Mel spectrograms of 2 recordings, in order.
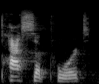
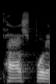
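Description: First: The word is said with three syllables. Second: The word is said with two syllables. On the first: The speaker calls it wrong. "I did say passaport" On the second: The speaker calls it right. "instead of saying passport"

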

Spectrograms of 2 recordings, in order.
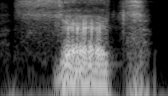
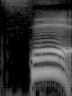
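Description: First: It is said in a growling metal voice. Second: It is said in a normal voice.

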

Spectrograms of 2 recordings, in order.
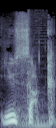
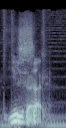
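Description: First: Each syllable is articulated with exaggerated care. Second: The syllables are said in a relaxed, plain way. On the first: The speaker calls it wrong. "you're over enunciating the. It's because you're going" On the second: The speaker calls it right. "Just say Woo-suk"

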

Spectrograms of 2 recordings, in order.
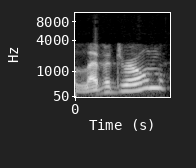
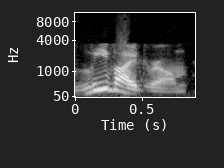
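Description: First: The first syllable sounds like the start of levitate. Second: The first syllable sounds like the name Levi. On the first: The word follows the pattern of a familiar word. "Maybe it'd be more like levitate, a levidrome" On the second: The word is named after its inventor. "we should name it after me. It should be a Levidrome"

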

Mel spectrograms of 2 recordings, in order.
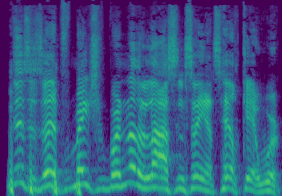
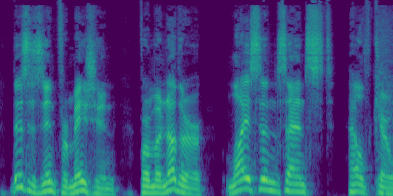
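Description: First: It is read in an exaggerated Southern accent. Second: It is read in a plain, unaccented voice. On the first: "I will always go to that Southern accent" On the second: "you notice I didn't read that in any special voice"

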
